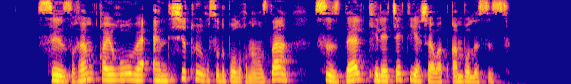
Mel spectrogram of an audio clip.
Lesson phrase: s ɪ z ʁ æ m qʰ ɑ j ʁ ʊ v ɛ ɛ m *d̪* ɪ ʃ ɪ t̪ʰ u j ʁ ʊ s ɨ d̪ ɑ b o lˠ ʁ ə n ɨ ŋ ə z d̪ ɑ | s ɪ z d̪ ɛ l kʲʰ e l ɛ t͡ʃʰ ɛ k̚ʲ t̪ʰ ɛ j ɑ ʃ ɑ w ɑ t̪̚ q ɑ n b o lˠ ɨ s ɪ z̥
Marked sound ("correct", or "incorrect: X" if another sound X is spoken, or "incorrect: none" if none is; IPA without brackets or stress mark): correct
